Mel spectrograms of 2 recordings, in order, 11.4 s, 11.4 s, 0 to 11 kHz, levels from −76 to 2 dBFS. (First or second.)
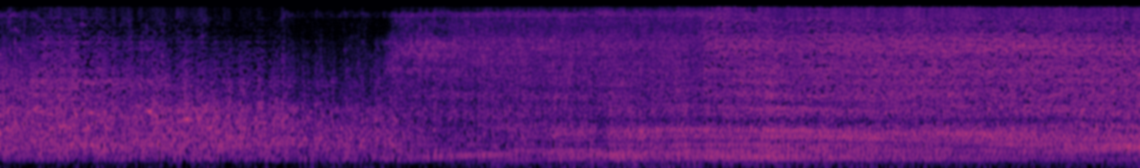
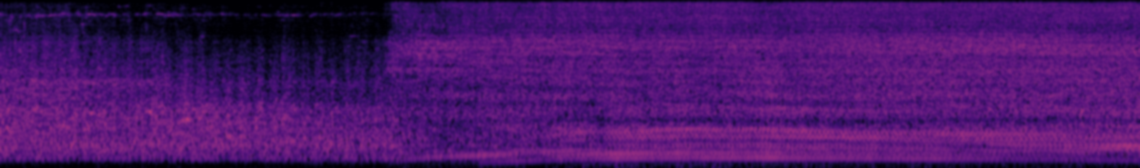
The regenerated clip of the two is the first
